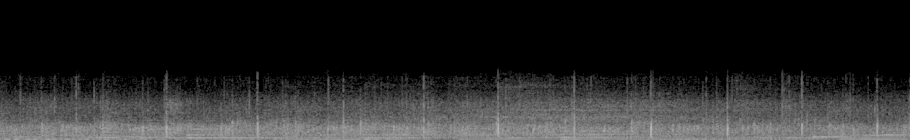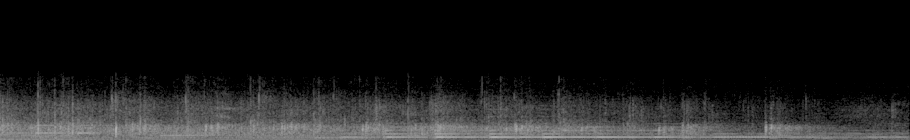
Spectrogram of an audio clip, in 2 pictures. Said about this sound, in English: Amen. Amen. Come on, let's give Jesus a big hand aplauso clap. Al Señor.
